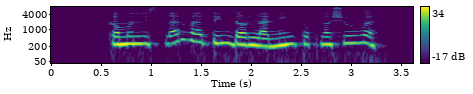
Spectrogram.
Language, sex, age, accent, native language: Uzbek, female, 19-29, Samarqand, Uzbek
